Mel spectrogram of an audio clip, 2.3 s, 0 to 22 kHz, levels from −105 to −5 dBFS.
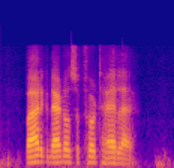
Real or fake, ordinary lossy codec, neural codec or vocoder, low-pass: fake; AAC, 32 kbps; codec, 16 kHz, 0.3 kbps, FocalCodec; 7.2 kHz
